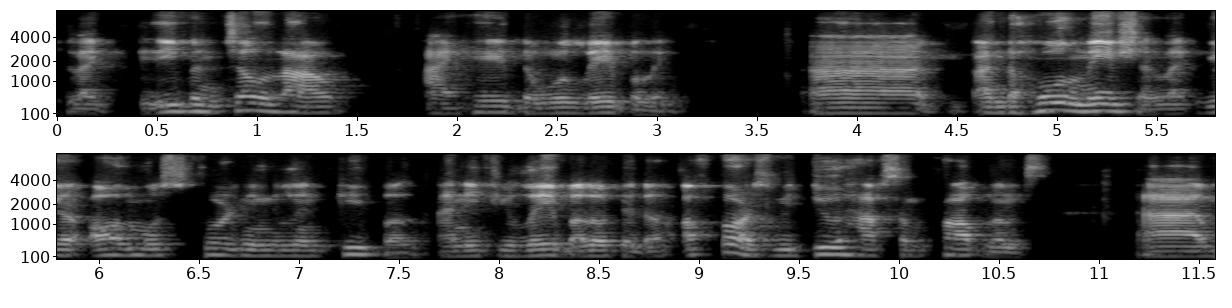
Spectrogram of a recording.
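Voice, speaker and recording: A man's voice: mid-range voice, rough recording. A man from Afghanistan, a native Persian speaker with an Afghan accent, giving an earnest personal account as an interview guest.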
